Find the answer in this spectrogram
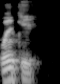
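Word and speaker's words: Weinke: It's not it's not like W-I-N. – It is W-E-N. – No, it's spelled W-E-I. – Right. – But it's pronounced Wanky.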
